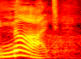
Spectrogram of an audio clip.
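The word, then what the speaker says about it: knot: kind of like our K on the word not. We don't say cannot, we say not.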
